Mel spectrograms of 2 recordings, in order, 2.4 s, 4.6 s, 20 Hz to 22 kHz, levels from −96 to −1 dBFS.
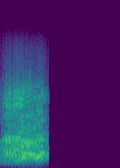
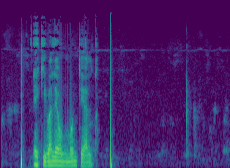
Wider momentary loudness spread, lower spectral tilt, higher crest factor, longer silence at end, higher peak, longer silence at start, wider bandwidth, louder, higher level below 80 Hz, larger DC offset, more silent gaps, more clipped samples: first, 10 LU vs 7 LU; about the same, -5.5 dB/octave vs -6 dB/octave; second, 18 dB vs 26 dB; second, 1.45 s vs 2.4 s; second, -14 dBFS vs -2 dBFS; second, 0 s vs 0.4 s; second, 9.2 kHz vs 16 kHz; about the same, -28 LUFS vs -27 LUFS; second, -86 dBFS vs -48 dBFS; neither; neither; neither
